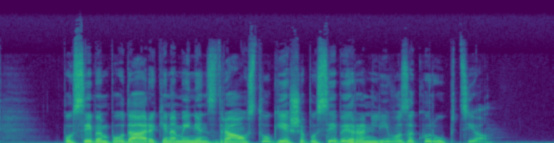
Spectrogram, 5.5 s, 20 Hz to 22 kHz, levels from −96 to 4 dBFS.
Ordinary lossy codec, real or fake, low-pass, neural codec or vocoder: none; real; 19.8 kHz; none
